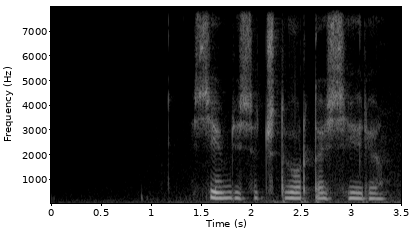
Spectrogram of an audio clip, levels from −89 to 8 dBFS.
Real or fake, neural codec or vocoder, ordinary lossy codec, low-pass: real; none; none; none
